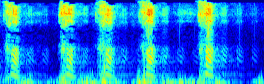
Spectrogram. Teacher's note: أقصى اللسان هو اللي بيرتفع عشان الاستعلاء، لكن معظم اللسان تحت لأنه مستفل · Term: مستعلي منفتح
